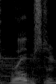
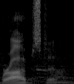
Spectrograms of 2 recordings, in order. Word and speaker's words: Brobston: out of bounds as Broadstone comes back into the basketball game check that brobston sorry about the mispronunciation my fault 5 45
